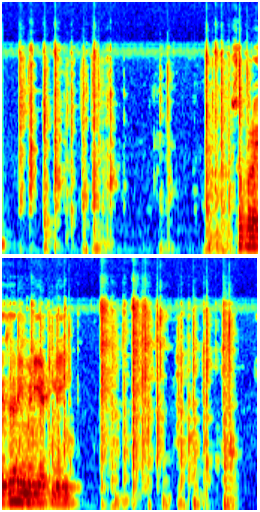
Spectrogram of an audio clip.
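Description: Rapid typing on a computer keyboard in a word processor, close and crisp bursts of keystrokes before and after a short stretch of someone speaking.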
